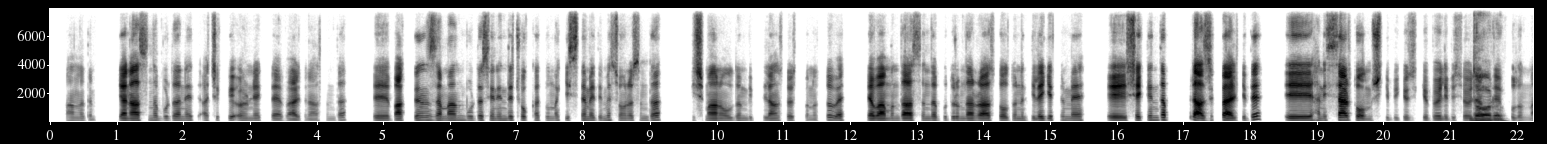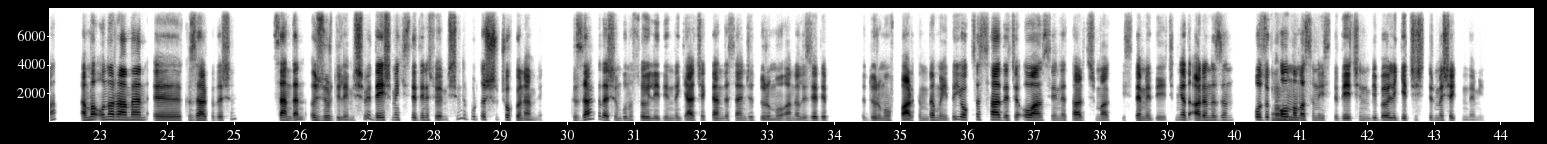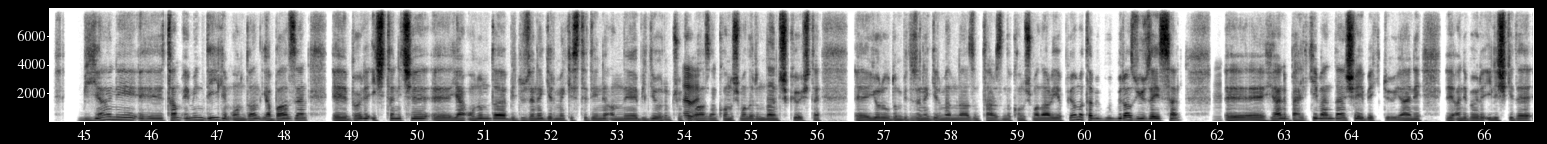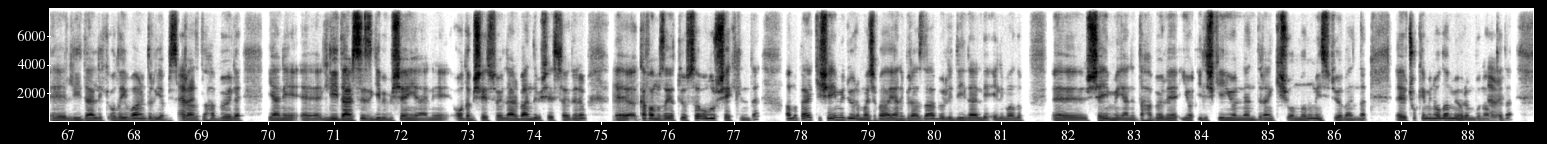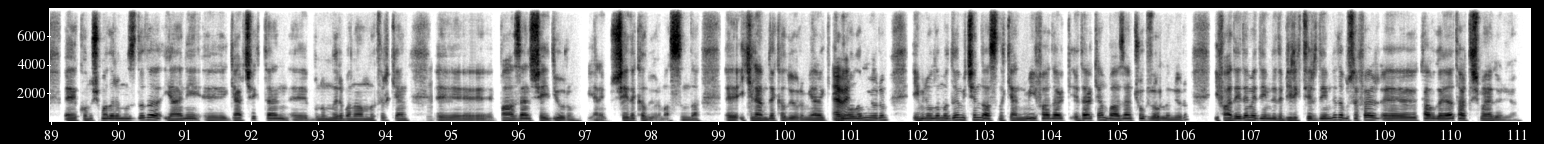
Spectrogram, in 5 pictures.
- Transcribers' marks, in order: other background noise; "bunları" said as "bununları"
- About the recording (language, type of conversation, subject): Turkish, advice, Yeni tanıştığım biriyle iletişim beklentilerimi nasıl net bir şekilde konuşabilirim?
